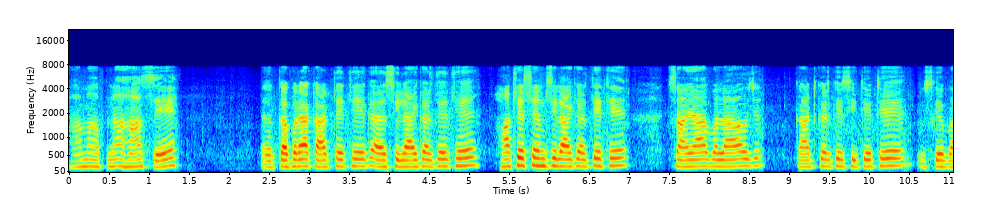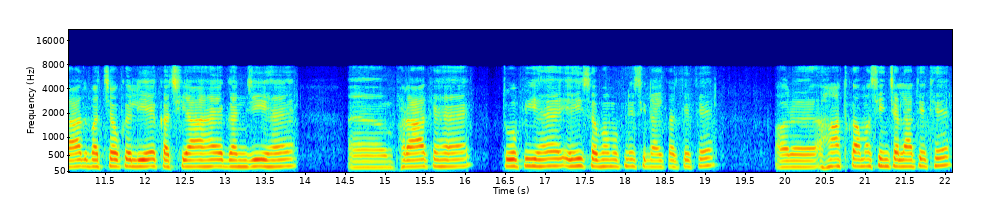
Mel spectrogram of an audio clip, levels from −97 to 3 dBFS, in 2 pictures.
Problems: constant background noise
